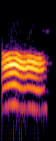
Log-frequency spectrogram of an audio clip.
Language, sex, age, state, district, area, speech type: Assamese, female, 60+, Assam, Majuli, urban, conversation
